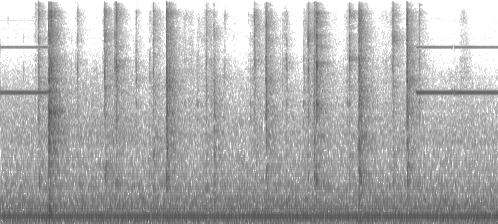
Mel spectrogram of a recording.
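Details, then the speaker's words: Mopar pushbutton automatic shifter that sometimes fails to find neutral: sharp, irregular clicks and clacks as buttons are pressed over a low hum; action is sticky and iffy, cause unclear, possibly adjustment position. "see we get it back it's sticky it gets iffy"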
